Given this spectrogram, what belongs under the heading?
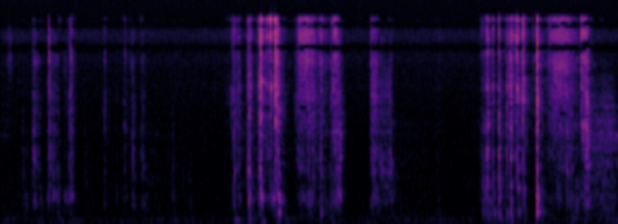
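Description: Scissors snip through scored card in quick bursts of crisp, close cuts, separated by brief pauses, with no voices.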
